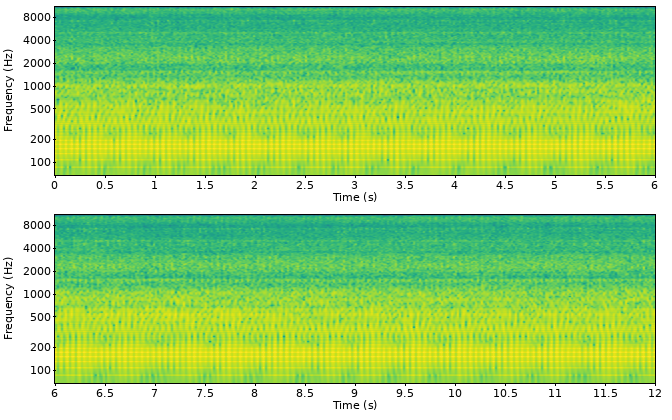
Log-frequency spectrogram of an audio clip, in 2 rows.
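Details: Craftsman 163cc small single-cylinder engine, previously would not start, now fixed, holds a steady, even idle with a constant hum and no misses or surging; runs normally.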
